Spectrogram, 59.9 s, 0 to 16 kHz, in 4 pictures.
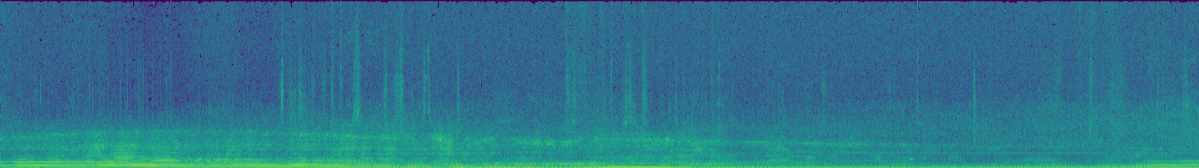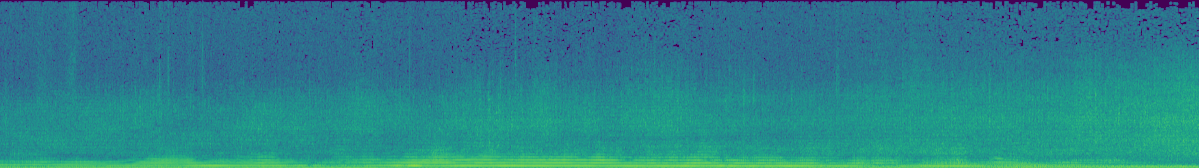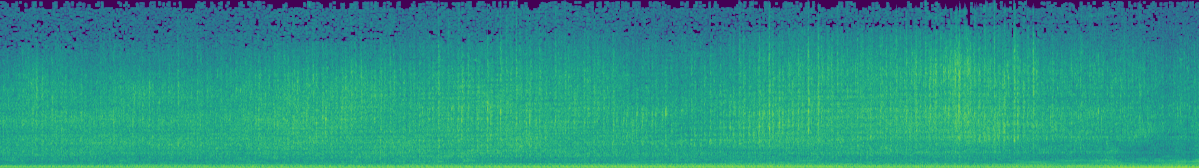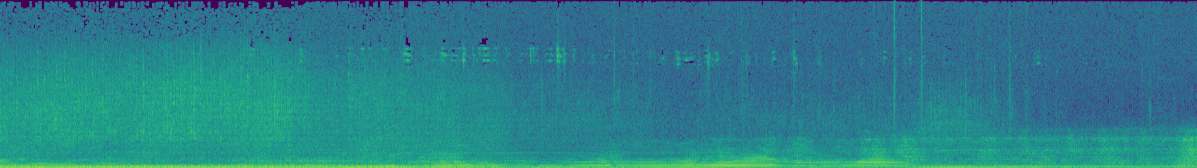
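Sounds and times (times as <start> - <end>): propeller plane engine: 0.0 - 59.9.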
